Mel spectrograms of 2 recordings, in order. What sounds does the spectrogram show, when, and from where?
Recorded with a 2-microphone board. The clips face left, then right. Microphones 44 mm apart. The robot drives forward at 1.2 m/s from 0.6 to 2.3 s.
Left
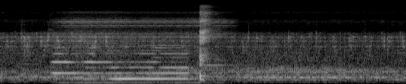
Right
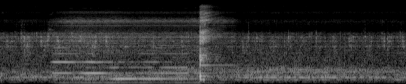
0.5 s a flute: 15° left (ahead or behind), 2.5 m; by 1.9 s 20° left (ahead or behind), 1.5 m
2.0 s a snare drum: 15° right (ahead or behind), 0.8 m; by 2.2 s 10° right (ahead or behind), 1.1 m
